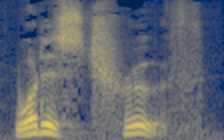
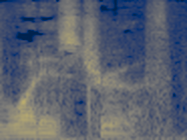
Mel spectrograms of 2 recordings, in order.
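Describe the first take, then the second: First: Raised-pitch rhetorical challenge; dismissive retort. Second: Low, soft, falling question; hushed quoted question. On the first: Acted. Pilate answering Jesus, dismissive rhetorical question. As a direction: toss the question back as a challenge. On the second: Retold or imitated. Preacher recalling Pilate's words to Jesus, hushed and low. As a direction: let the question sink away quietly.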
